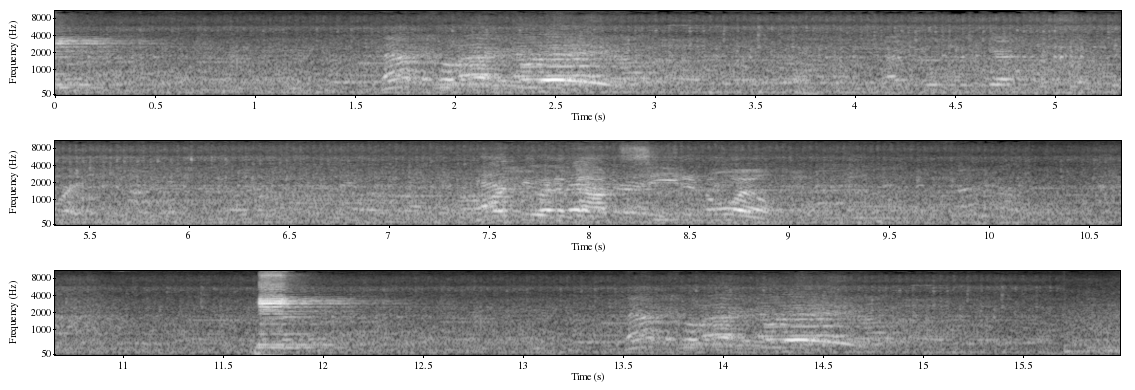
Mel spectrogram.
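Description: A car engine runs as a car pulls away and drives off.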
